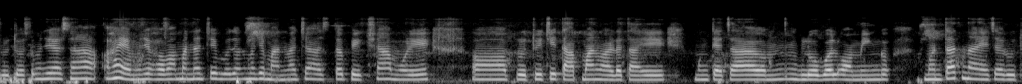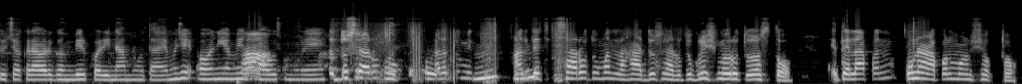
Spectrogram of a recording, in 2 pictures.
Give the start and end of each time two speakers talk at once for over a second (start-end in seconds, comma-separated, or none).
none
